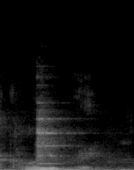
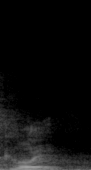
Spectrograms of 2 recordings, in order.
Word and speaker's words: Colibri: house is called Casa Calibri. Casa Calibri. No, I'm saying it wrong. Why have I? That was mostly right. Okay, Casa Colibri.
